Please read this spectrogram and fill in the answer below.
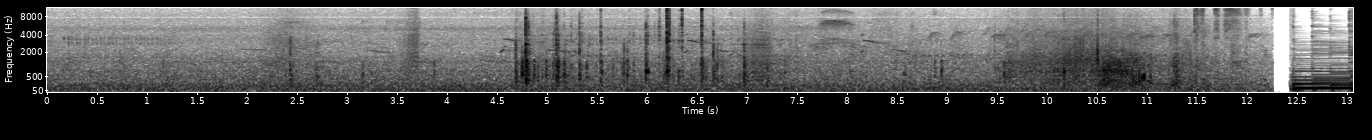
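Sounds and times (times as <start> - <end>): steady background hiss: 0.0 - 12.3
sharp clicks and snaps: 4.7 - 7.1.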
